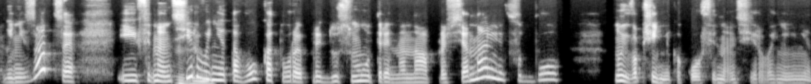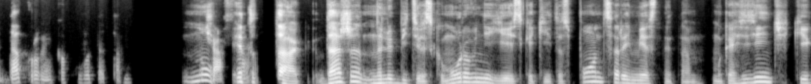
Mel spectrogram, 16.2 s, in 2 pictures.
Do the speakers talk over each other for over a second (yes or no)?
no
